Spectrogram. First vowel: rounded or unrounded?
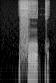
rounded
